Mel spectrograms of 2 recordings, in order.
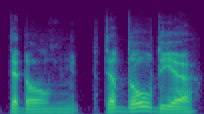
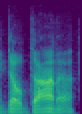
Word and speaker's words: Dedoldia: I think I've been saying it wrong all through last time because I keep wanting to say Deldana, and that's not right. There's no N in there.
